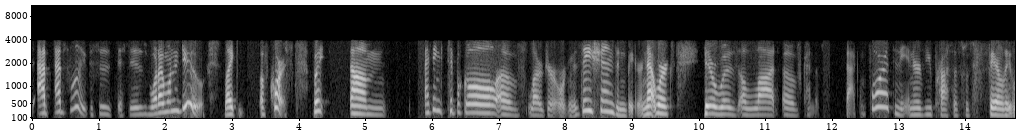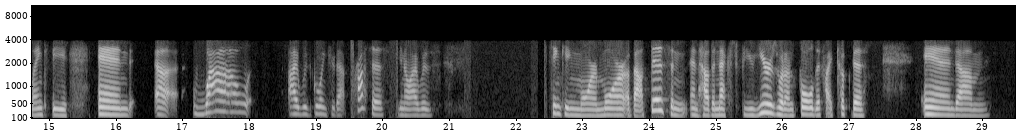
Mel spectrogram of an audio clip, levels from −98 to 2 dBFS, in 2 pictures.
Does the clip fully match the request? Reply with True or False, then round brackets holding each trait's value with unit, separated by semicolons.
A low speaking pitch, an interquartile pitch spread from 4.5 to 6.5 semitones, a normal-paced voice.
False (195 Hz; 5.5 semitones; 155 wpm)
